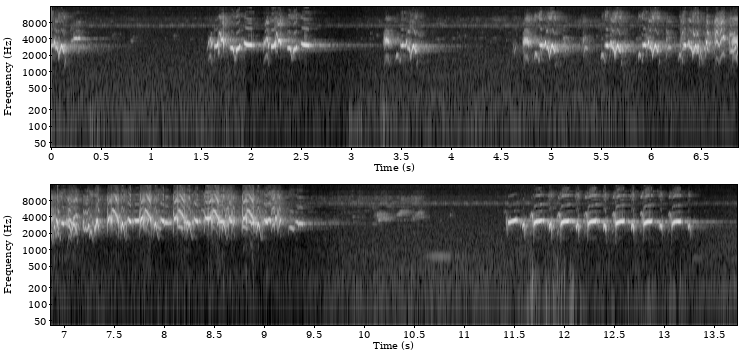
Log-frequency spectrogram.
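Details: Female sooty-headed bulbul calling the male, a recording used to lure birds: bursts of rapid, high chirping notes, a long busy run in the middle, then a quick repeated series of sharp chirps at the end.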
